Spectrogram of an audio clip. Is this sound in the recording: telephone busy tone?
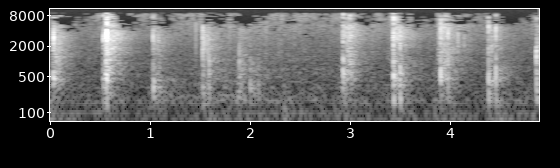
no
